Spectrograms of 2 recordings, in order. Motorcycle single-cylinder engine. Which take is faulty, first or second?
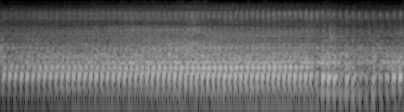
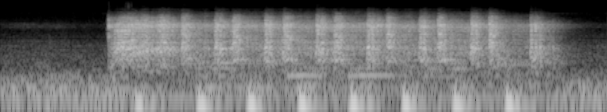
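first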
